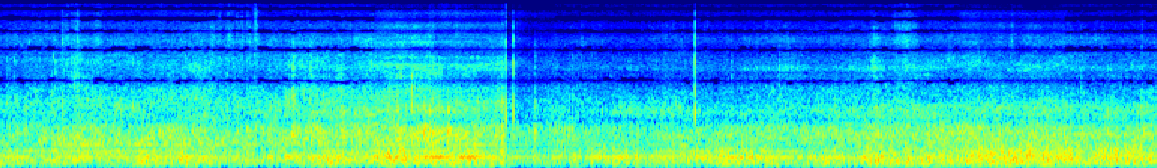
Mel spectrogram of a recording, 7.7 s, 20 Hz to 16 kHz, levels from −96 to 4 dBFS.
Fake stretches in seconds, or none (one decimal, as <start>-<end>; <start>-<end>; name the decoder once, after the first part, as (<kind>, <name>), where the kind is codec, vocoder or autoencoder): 2.5-3.7 (autoencoder, DAC-VAE); 6.4-7.1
